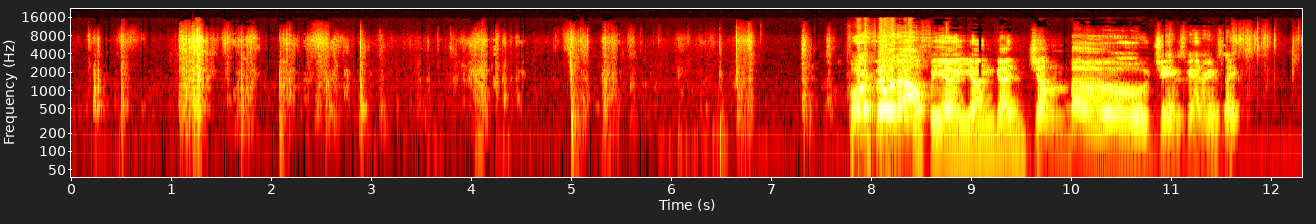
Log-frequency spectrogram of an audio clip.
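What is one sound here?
Foil card packs crinkle and rustle.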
